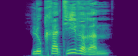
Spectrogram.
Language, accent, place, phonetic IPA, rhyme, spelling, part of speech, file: German, Germany, Berlin, [lukʁaˈtiːvəʁəm], -iːvəʁəm, lukrativerem, adjective, De-lukrativerem.ogg
- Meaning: strong dative masculine/neuter singular comparative degree of lukrativ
